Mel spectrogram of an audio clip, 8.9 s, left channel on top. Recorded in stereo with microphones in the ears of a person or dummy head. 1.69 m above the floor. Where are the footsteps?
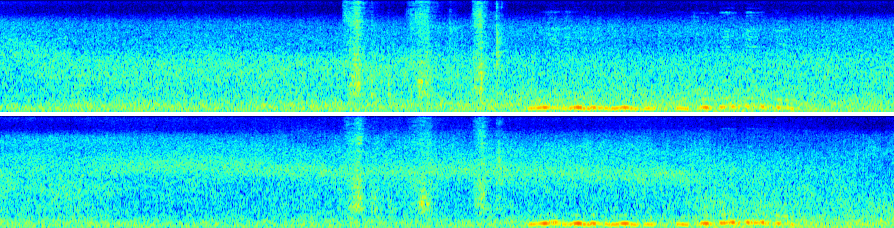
60° left (ahead or behind), 3.5 m; by 5.1 s 55° left (ahead or behind), 3 m.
